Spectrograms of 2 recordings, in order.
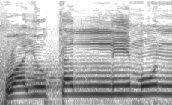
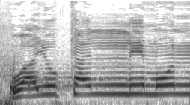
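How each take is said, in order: Both takes have the same delivery.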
